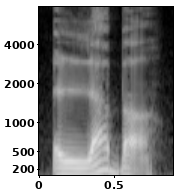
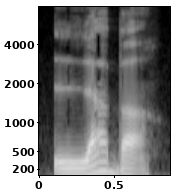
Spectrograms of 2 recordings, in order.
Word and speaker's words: là-bas: Là-bas. Là-bas. Remember final S not pronounced.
